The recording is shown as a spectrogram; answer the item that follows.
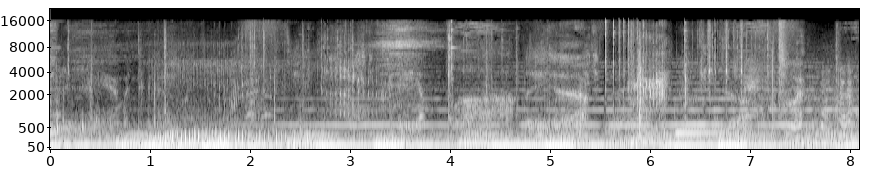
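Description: Film sound design for a small metallic robot transforming and scuttling: rapid mechanical clicks, clanks and whirring glides with garbled, growling robotic chatter, over a low drone and orchestral score.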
